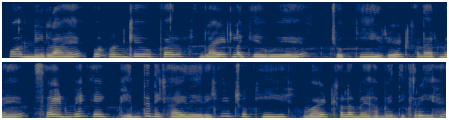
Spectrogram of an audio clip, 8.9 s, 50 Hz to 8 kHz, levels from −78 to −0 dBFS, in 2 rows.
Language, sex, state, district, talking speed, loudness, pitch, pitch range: Hindi, female, Bihar, Jamui, 210 wpm, -30 LUFS, 275 Hz, 270-295 Hz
